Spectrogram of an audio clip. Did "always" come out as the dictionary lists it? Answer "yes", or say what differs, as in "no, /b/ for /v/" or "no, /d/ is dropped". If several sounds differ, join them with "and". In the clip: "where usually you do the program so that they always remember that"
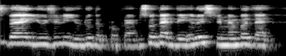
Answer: no, /s/ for /z/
